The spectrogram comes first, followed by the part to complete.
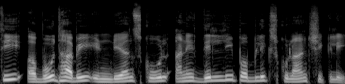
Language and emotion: Goan Konkani, neutral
